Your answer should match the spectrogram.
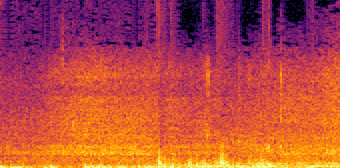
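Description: Wind buffeting the microphone over a low vehicle rumble, with a steady low engine hum coming in about halfway through.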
